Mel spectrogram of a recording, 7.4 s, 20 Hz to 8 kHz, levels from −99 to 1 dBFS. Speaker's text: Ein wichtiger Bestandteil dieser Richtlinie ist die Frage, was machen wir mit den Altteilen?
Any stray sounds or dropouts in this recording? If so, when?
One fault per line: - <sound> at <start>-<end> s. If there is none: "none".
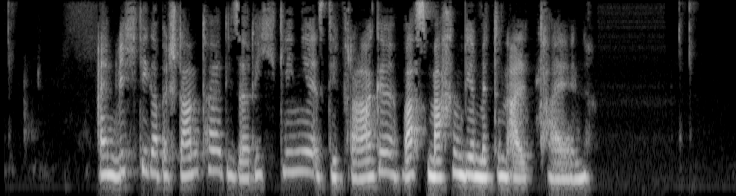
none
